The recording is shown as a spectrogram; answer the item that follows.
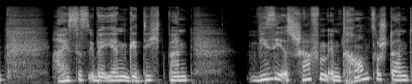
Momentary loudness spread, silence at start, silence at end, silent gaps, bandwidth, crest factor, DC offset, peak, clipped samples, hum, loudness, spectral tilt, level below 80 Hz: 11 LU; 0 s; 0 s; none; 16.5 kHz; 12 dB; under 0.1%; -2 dBFS; under 0.1%; none; -15 LUFS; -4 dB/octave; -44 dBFS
